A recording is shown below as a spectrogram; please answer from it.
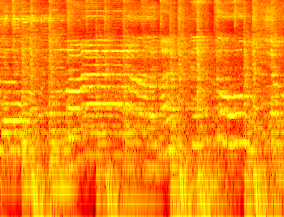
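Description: A woman singing a pop song into a microphone over an amplified keyboard backing with a steady beat.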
